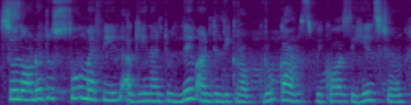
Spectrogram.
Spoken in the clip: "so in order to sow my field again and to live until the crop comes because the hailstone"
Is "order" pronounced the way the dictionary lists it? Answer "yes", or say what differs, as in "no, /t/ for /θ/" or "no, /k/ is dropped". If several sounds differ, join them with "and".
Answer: yes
